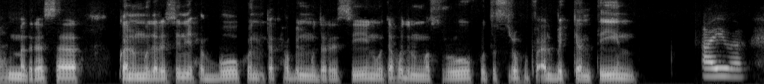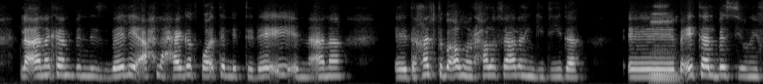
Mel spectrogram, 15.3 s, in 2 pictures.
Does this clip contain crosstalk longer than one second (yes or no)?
no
